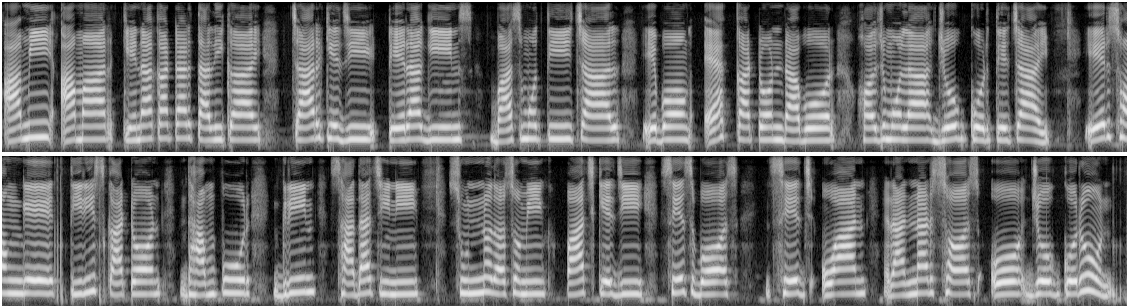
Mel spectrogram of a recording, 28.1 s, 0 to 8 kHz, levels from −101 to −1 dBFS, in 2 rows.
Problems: none marked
